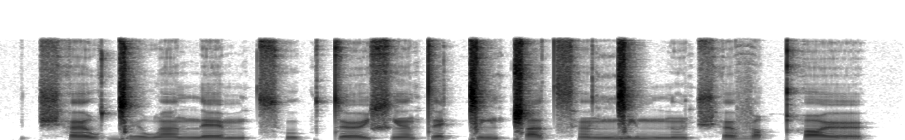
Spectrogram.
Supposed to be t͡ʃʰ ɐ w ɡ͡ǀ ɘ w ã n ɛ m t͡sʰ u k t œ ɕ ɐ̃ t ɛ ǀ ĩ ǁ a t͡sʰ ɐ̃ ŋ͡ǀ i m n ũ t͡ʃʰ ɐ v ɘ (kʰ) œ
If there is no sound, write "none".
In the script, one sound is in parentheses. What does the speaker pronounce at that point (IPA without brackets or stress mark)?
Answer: qʰ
